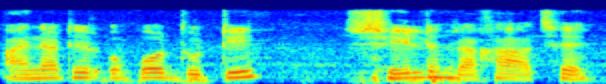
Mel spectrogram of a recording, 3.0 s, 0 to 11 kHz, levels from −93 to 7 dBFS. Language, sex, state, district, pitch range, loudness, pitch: Bengali, male, West Bengal, Alipurduar, 150-165 Hz, -16 LUFS, 155 Hz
